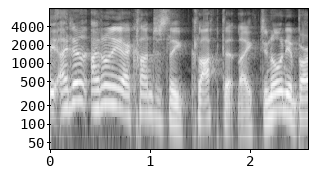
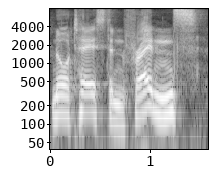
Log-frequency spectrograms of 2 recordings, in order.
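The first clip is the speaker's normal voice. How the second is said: usual speaking voice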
